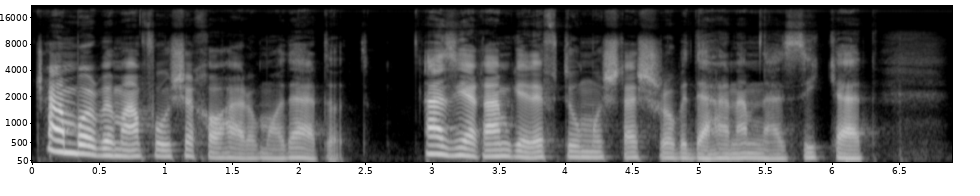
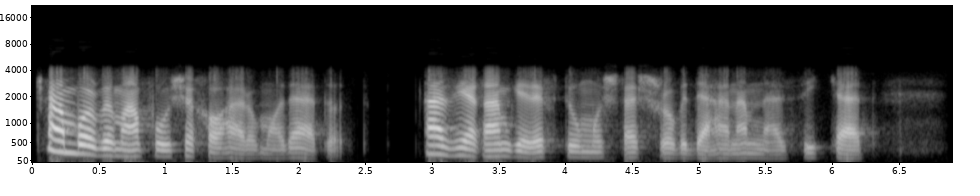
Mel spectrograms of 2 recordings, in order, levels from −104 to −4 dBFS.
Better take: first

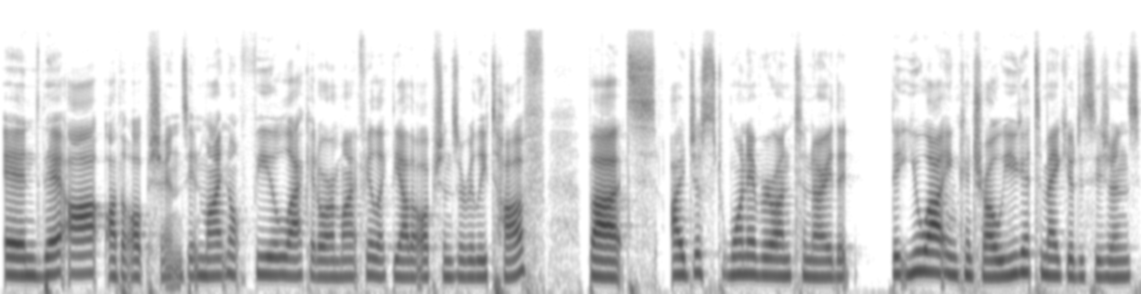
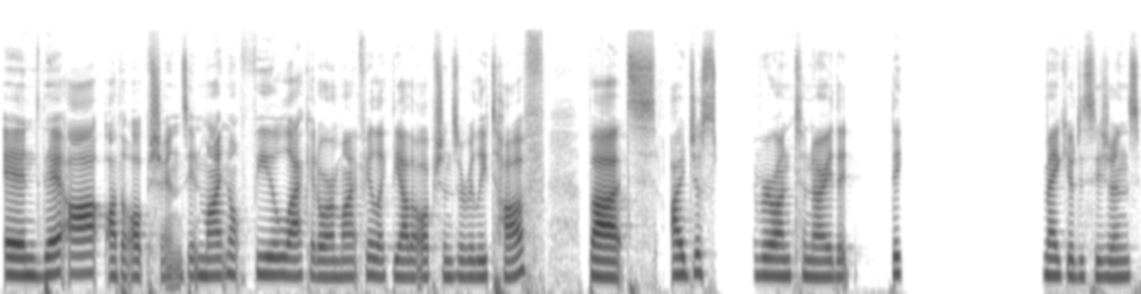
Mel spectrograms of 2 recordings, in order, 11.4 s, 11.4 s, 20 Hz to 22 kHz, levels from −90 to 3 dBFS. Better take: first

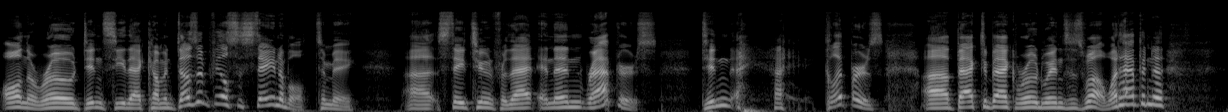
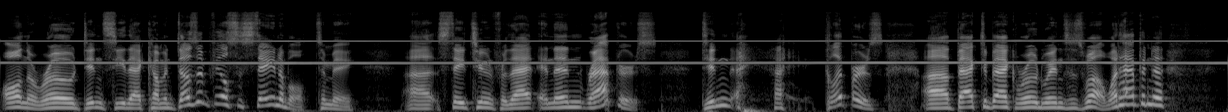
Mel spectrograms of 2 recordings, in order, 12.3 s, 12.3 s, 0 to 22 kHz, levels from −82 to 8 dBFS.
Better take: first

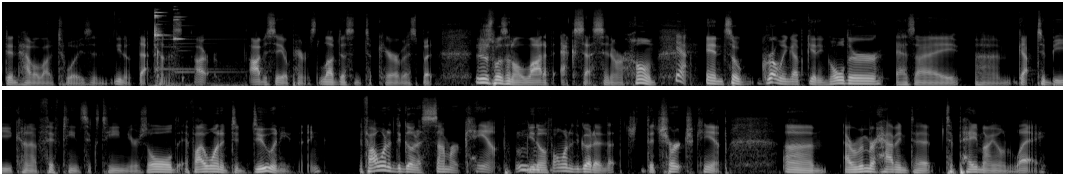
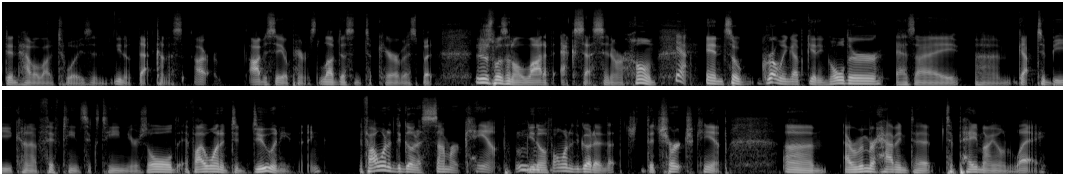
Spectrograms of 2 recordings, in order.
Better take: second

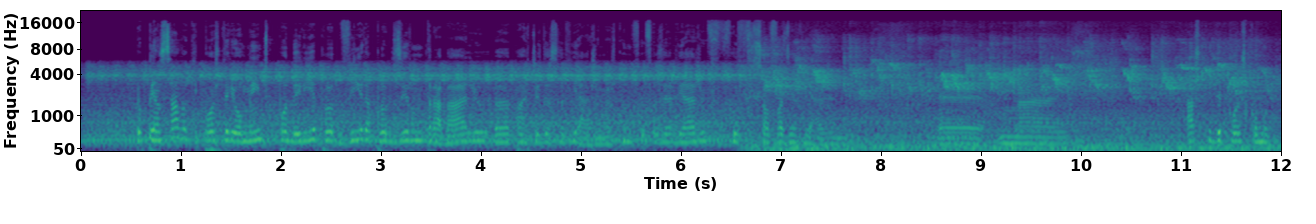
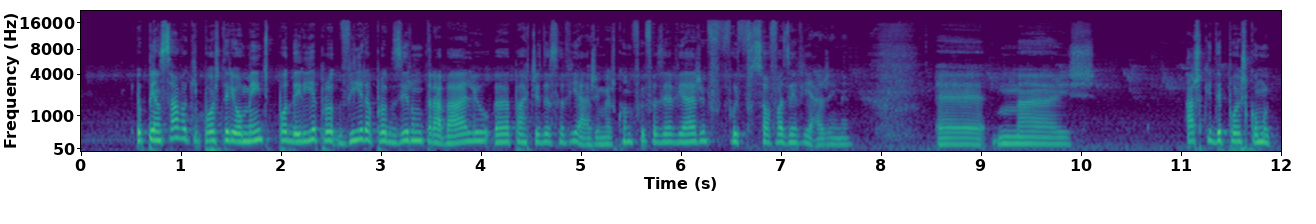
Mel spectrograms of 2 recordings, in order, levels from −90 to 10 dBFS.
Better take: second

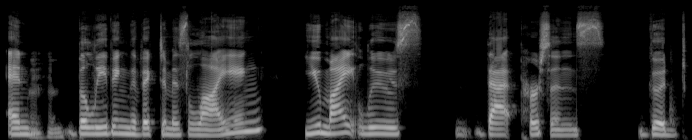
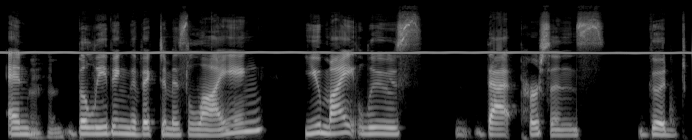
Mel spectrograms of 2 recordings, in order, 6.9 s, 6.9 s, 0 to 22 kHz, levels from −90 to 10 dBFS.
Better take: first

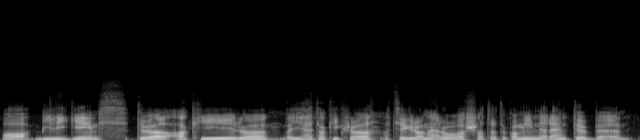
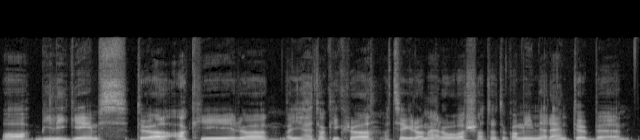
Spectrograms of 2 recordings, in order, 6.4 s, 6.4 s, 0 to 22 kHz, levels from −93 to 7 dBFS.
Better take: second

